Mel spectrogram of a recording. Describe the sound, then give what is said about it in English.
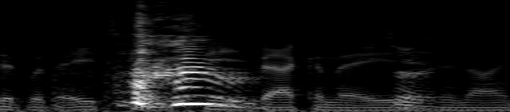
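A short, sharp sneeze bursts out midway through, loud and close, while a man keeps talking steadily before and after it. “Yeah. Also, Gesundheit.”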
